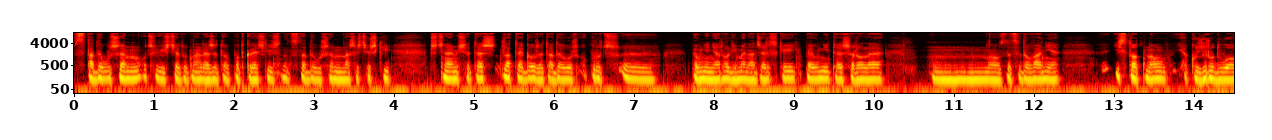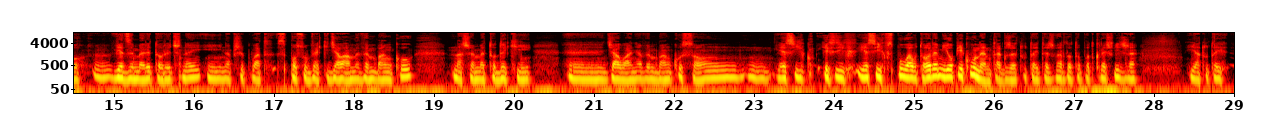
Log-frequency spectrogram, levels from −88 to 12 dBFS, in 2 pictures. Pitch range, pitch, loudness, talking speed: 130-155 Hz, 140 Hz, -23 LUFS, 140 wpm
